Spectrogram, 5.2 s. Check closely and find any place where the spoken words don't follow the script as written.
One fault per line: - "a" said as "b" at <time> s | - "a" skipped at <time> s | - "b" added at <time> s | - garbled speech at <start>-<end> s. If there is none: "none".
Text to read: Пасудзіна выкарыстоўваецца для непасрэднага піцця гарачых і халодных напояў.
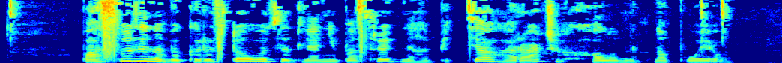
none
